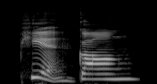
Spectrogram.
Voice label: "pian4gang1", chinese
